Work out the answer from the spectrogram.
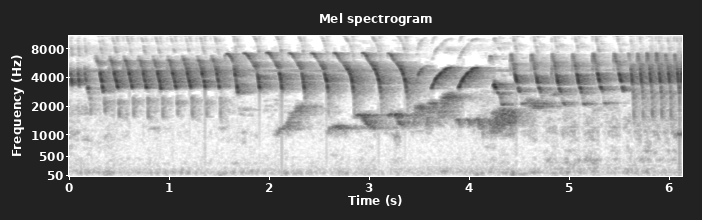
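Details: A male canary sings without pause, used to prompt silent canaries: bright, high rolling trills, quick chattering runs and a burst of swooping, falling notes in the middle, with nothing else heard.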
